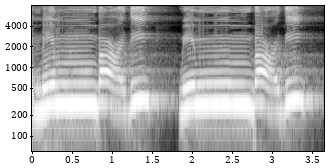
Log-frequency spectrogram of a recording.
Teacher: اقلاب ہوتا ہے کہ نون ساکن کو ہم نے میم میں بدل دینا ہے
